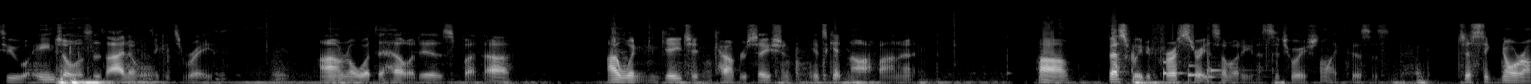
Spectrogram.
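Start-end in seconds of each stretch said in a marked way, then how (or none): 1.1-15.3 quiet, soft-spoken delivery. As a game character, advising a companion about a creature: soft voice. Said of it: "says soft in a soft voice".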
